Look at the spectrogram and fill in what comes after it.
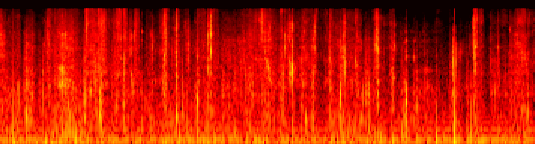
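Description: Close-miked biting and chewing of fried red bean bread, its fried crust crunching in many quick, sharp crackles, with a fresh bite at the start and another near the end.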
